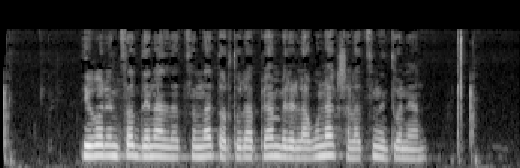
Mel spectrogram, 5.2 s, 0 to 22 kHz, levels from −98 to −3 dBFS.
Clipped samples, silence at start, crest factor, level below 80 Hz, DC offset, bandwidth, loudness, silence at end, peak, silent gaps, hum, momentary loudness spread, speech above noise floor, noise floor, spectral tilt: under 0.1%; 0.85 s; 18 dB; -66 dBFS; under 0.1%; 11.5 kHz; -23 LUFS; 0.45 s; -6 dBFS; none; none; 16 LU; 42 dB; -64 dBFS; -6 dB/octave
